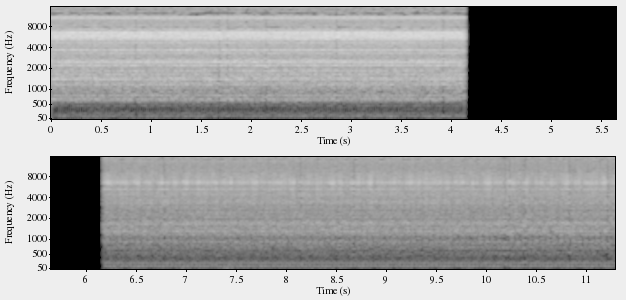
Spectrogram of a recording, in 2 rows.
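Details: Suzuki Every DA64V engine noise heard up close: steady dry hiss and rushing sound with almost no low end; cause is the belt tensioner bearing, possibly short of grease.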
